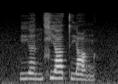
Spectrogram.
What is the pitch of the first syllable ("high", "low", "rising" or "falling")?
rising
